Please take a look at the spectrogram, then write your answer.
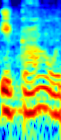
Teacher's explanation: second syllable has the accent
